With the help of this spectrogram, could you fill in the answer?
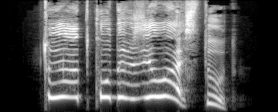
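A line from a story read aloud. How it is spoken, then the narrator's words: Surprised yelling. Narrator (Russian): опять заорал Филипп, скорее от удивления, чем от злости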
